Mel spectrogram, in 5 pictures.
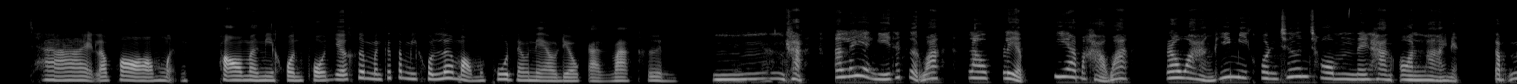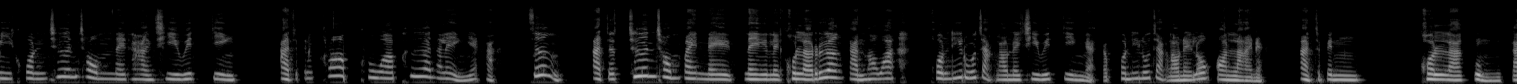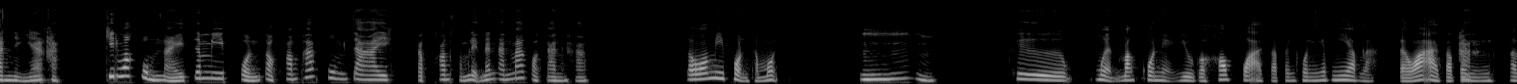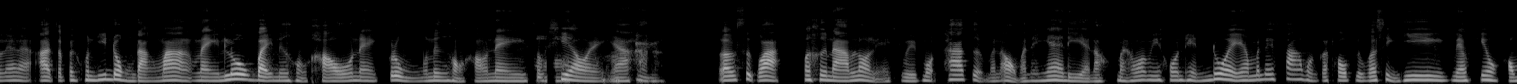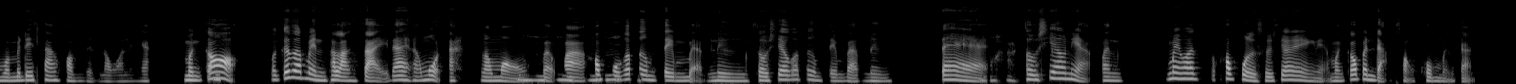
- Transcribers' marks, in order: other background noise; tapping; drawn out: "อืม"
- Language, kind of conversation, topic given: Thai, podcast, สังคมออนไลน์เปลี่ยนความหมายของความสำเร็จอย่างไรบ้าง?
